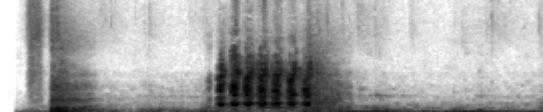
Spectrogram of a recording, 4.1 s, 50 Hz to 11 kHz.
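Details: Goats arguing, recorded June 24, 2014: a sharp burst of noise, then one tremulous, pulsed bleat with about eight rapid wavering beats lasting under a second, followed by low rumbling background.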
